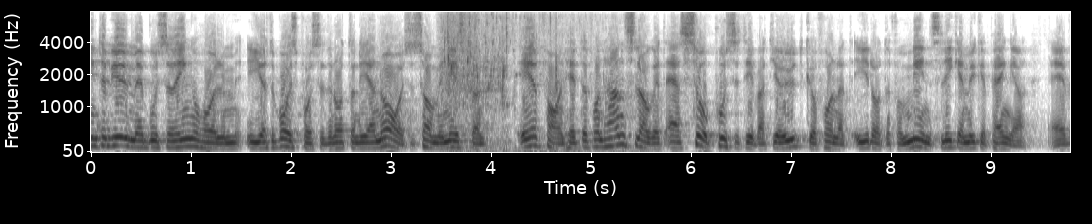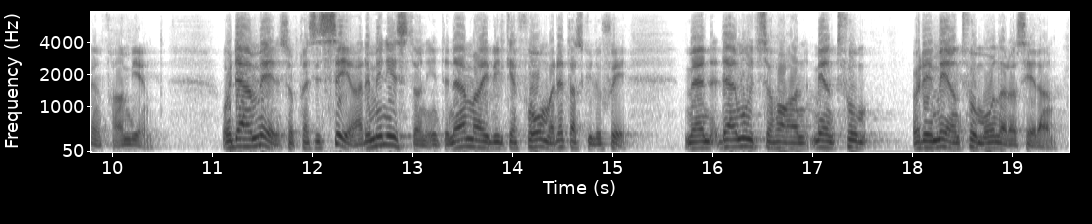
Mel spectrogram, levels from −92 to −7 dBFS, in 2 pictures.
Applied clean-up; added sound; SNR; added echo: none; Water tap, faucet; 11 dB; none.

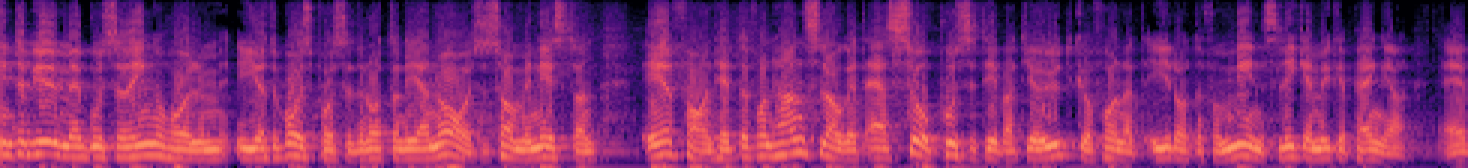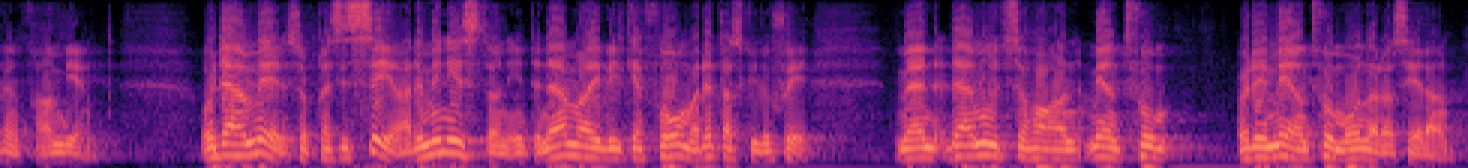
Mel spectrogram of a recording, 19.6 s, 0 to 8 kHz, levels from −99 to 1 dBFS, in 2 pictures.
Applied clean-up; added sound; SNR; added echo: none; none; none; none.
